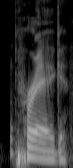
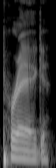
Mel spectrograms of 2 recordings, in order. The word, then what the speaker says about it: Prague: small town in oklahoma and it's literally named preg and it's it's spelled just like prague but it's actually i was gonna say are you pronouncing that it's actually you know pronounced preg but it is spelled as if it's prague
